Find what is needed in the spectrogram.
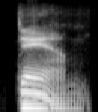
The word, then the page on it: damn: American English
